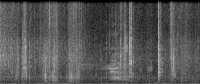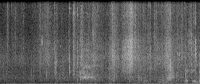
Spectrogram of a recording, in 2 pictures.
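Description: Footsteps and rustling through dry leaves and brush, an irregular run of crackles and crunches, with faint muffled voices in the background.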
